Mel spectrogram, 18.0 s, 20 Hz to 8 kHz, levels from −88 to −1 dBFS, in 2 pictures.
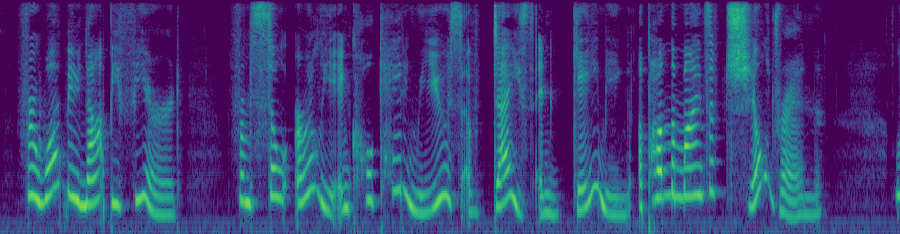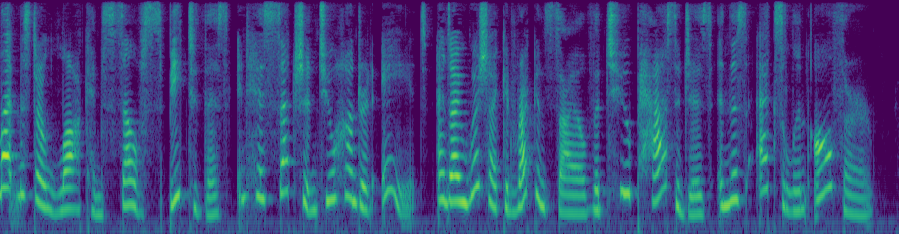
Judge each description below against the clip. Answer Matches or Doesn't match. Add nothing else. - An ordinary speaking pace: Matches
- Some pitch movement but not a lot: Doesn't match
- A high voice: Matches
